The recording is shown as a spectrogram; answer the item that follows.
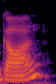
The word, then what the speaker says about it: Gawne: Yeah, but she's nice and says that it's okay to pronounce it like Gone, as in Gone Girl.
